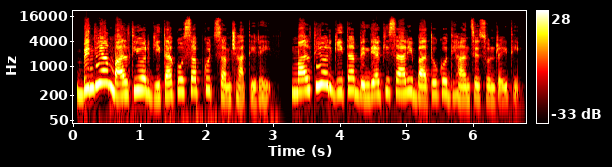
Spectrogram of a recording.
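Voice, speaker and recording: A woman's voice: mid-range voice, lively intonation, moderate pace, darkish tone, dry recording. A woman narrating a scripted moral story as storyteller.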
